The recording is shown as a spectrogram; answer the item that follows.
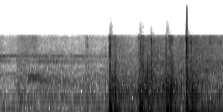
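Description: A person landing hard on a folding foam gym mat after a flip: a cluster of dull thumps starting about a second in, the first the loudest, as the body hits and rolls over on the mat.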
